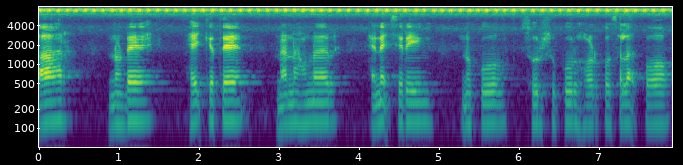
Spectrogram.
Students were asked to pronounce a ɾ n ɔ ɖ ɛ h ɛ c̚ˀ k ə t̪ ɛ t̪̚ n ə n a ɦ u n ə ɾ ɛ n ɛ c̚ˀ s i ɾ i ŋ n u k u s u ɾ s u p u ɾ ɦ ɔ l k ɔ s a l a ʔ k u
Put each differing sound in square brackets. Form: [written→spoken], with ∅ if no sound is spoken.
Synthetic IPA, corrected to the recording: a ɾ n ɔ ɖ ɛ h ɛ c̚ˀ k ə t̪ ɛ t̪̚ n [ə→a] n a ɦ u n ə ɾ ɛ n ɛ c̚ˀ s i ɾ i ŋ n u k u s u ɾ s u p u ɾ ɦ ɔ [l→ɽ] k ɔ s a l a ʔ k [u→ɔ]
